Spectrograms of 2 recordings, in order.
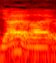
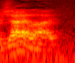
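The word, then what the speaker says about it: jai alai: Anyway, Chayalai is from that, but chay is with a jota in Spanish, but it's pronounced Yayalai or Jayalai on the northern side, because they don't pronounce that jota sound the same in French.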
